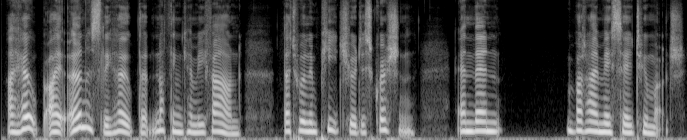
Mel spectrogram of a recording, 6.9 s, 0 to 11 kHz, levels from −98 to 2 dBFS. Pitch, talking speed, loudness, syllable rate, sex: 205 Hz, 190 wpm, -18 LUFS, 5.5 syllables/s, female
